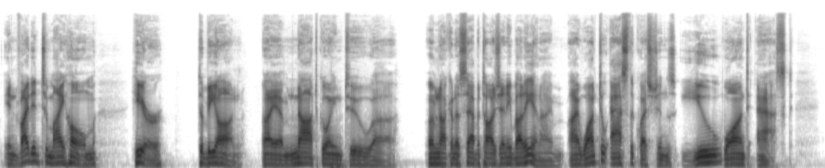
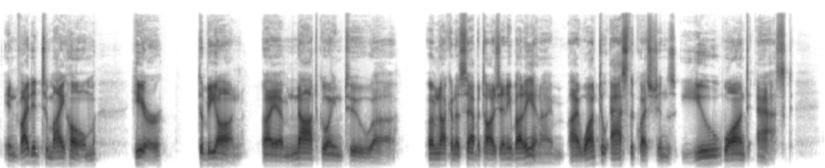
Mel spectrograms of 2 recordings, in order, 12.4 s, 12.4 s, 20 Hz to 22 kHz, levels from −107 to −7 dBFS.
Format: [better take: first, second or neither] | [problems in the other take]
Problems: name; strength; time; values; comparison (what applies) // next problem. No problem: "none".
first | thin; somewhat; fading below 350 Hz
